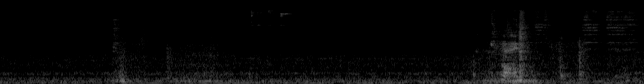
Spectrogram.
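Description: Faint handling noises at a work table in a quiet room, with one light knock about a second in.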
